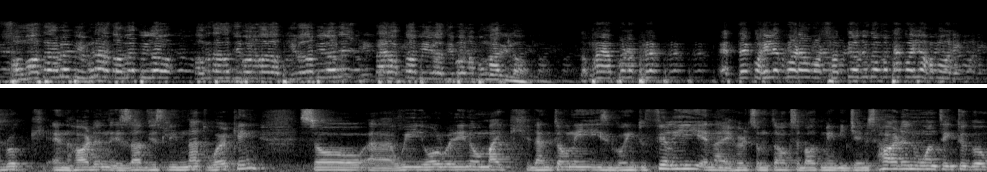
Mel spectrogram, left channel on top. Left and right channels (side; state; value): both; different; correlation -0.01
